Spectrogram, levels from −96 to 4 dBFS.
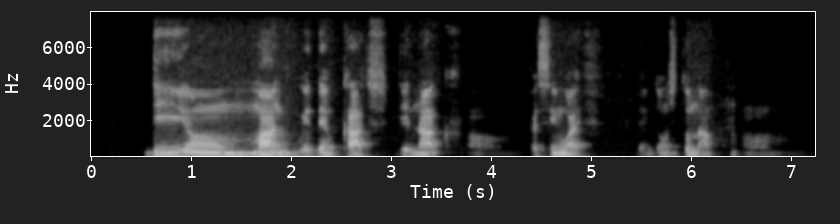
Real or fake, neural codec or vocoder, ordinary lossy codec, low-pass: real; none; none; none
